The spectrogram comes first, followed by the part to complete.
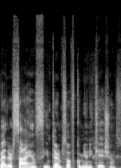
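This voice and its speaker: A man with a non-native accent, medium pitch and moderate pace, on a very clean recording with a silent background. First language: not English. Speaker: researcher asking from the audience. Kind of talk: audience question. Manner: halting.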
